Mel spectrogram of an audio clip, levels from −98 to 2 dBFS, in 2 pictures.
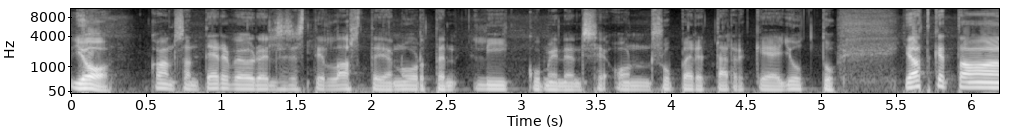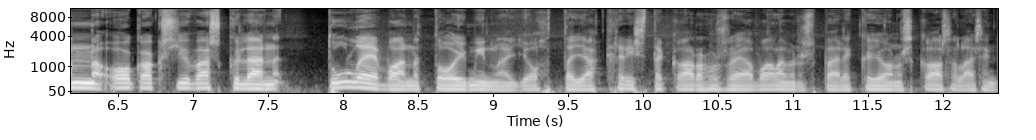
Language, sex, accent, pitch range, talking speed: Finnish, male, native, 110-135 Hz, 105 wpm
